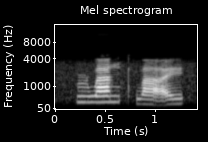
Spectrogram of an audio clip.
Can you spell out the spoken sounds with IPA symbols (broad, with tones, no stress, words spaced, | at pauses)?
ɻwa˥n kʰwa̰˨˩˦ɪ̯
